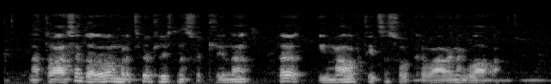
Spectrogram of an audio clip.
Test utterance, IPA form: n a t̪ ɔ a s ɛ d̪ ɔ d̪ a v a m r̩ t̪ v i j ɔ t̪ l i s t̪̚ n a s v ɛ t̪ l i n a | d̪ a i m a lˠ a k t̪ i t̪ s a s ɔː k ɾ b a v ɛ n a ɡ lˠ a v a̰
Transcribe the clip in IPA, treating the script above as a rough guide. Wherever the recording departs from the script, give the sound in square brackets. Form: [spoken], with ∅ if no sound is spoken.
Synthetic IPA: n a t̪ ɔ a s ɛ d̪ ɔ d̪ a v a m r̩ t̪ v i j ɔ t̪ l i s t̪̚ n a s v ɛ t̪ l i n a | [t̪] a i m a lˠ a [p] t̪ i t̪ s a s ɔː k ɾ [v] a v ɛ n a ɡ lˠ a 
